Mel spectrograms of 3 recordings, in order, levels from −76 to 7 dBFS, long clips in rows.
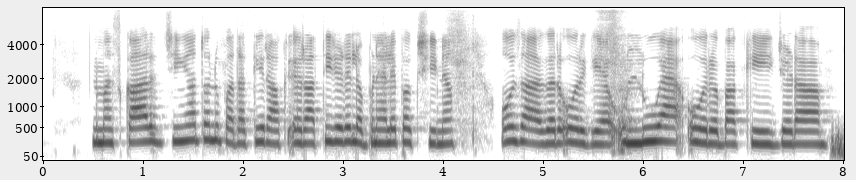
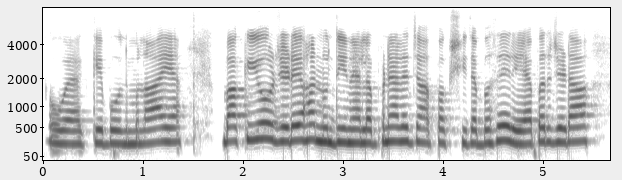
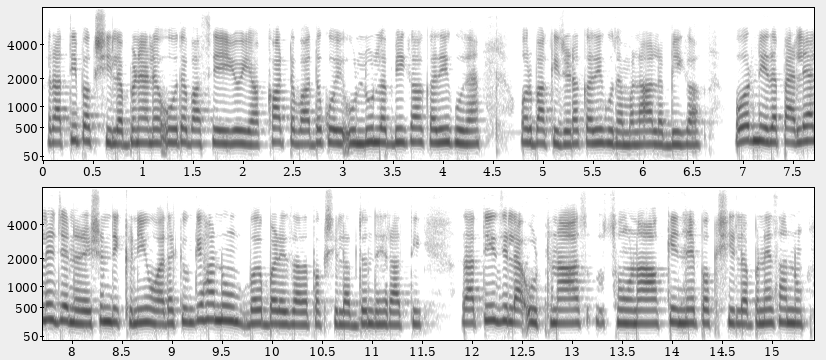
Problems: none marked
